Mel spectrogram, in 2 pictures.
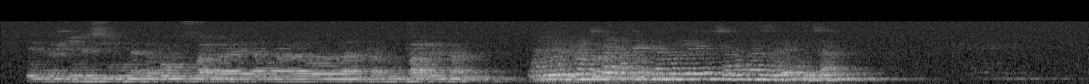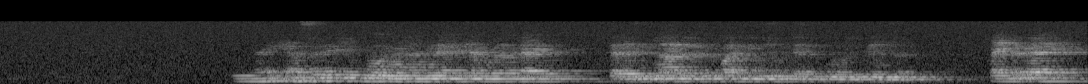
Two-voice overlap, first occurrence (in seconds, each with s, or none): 5.4 s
